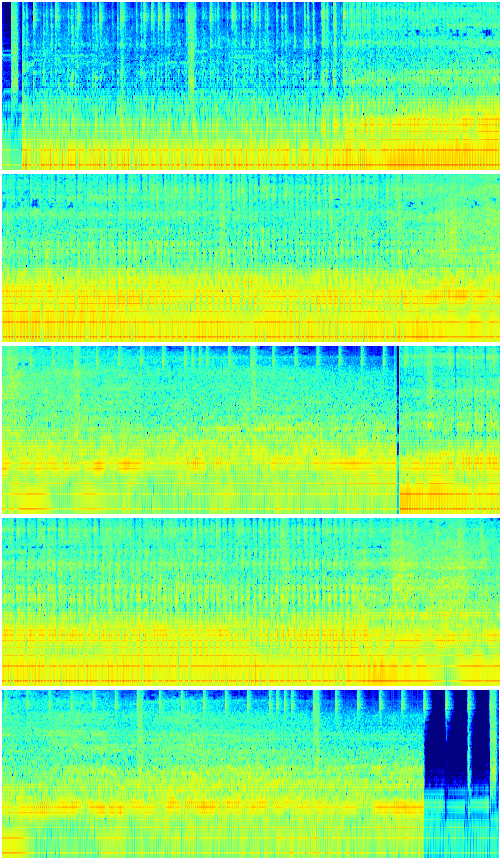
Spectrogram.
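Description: Race car engine at full throttle on a drag-strip pass, loud throughout. Its pitch climbs and then holds several times, with a sudden jump in loudness about halfway through.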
